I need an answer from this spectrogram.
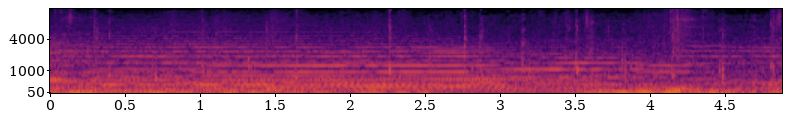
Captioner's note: hooves clomping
